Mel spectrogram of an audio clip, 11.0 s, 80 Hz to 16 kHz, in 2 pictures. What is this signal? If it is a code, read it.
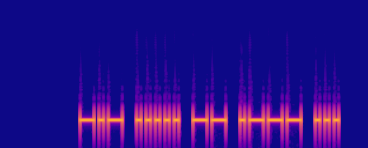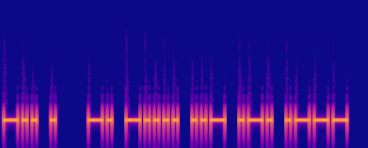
Morse code, heard as a keyed tone, about 17 wpm, 700 Hz. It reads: K5MJS DE N6URJ
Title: USA Callsign DE Callsign - 5 Characters - 17wpm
